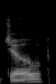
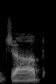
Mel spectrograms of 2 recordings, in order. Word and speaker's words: Job: He tries to quote the Book of Job, but he calls it the Book of Job.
